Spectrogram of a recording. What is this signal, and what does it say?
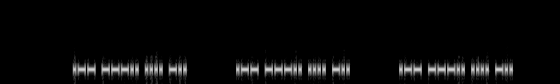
Morse code, heard as a keyed tone, about 51 wpm, 700 Hz. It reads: W8HD W8HD W8HD
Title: USA Call Signs - 4 Characters - Repeated 3x - 50wpm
